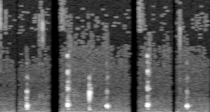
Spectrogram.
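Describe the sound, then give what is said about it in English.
A car's turn signal ticks while the car is being driven, giving faint, crisp clicks in a steady, even rhythm, about five at regular intervals. “Who's ticking? That's hilarious. Like, what is the ticking? That's my turn signal. I'm still driving.”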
